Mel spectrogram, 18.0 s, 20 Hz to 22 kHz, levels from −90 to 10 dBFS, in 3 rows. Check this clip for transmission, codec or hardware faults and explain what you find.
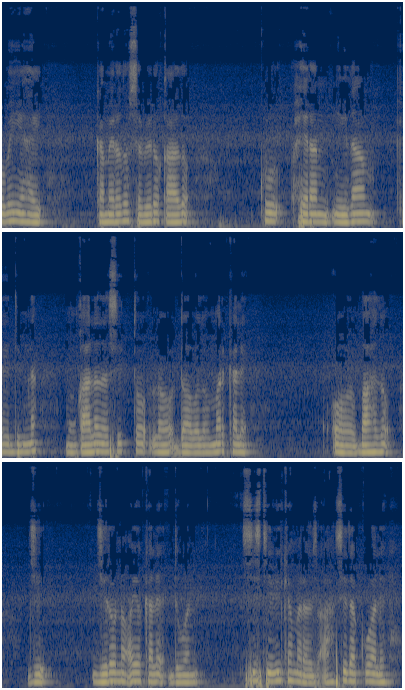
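Nothing faulty can be heard anywhere in this recording.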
